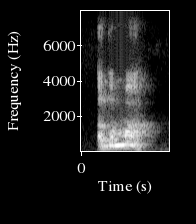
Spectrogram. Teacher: cuando tenemos dos kamat, la segunda se va a acentuar más fuerte. Por eso se acentúa más fuerte la última sílaba.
